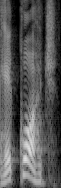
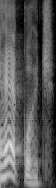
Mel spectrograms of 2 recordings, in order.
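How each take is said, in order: First: The stress is on the second syllable. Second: The stress is on the first syllable. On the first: The speaker calls it right. "a sílaba tônica é o cor e não o re. É recorde" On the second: The speaker calls it wrong. "não é recorde"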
